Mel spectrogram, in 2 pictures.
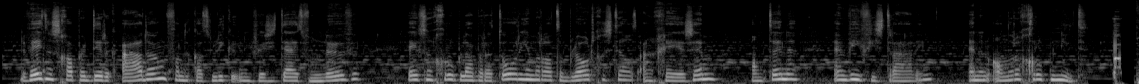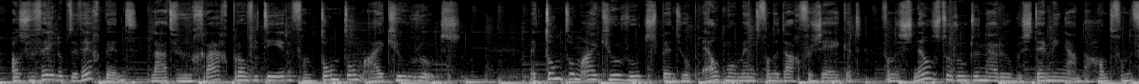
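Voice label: DUT F, Dutch female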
